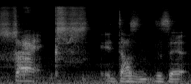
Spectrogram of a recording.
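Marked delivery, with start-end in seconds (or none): 0.0-0.9 spooky, menacing put-on scary voice. Streamer trying out a word in a put-on voice: scary voice on 'six'. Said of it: "Saying six with a scary voice doesn't work too well".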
